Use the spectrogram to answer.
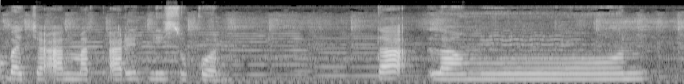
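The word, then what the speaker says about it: تعلمون: Ta'lamun. Tulisan aslinya ta'lamuna. Karena wakaf, cara membacanya adalah ta'lamun.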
